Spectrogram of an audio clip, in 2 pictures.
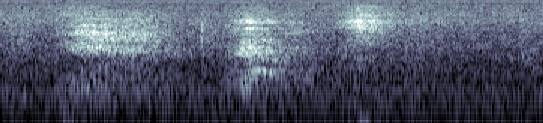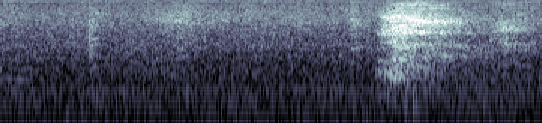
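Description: A male choir sings softly in a hall.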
